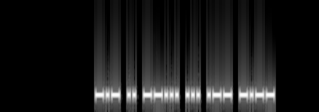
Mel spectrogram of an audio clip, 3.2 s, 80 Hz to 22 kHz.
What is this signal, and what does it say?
Morse code, heard as a keyed tone, about 43 wpm, 700 Hz. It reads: KI7SWY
